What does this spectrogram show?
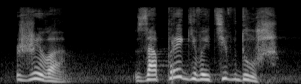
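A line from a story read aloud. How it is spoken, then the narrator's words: Angry groaning. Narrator (Russian): прокряхтела сердито она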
